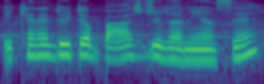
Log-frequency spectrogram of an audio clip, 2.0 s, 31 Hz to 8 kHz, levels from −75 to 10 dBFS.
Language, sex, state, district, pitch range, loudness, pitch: Bengali, female, Assam, Hailakandi, 165-210 Hz, -18 LUFS, 195 Hz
